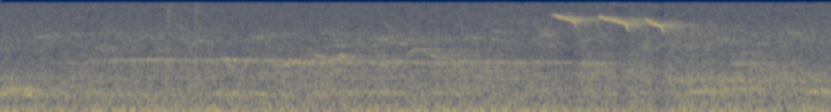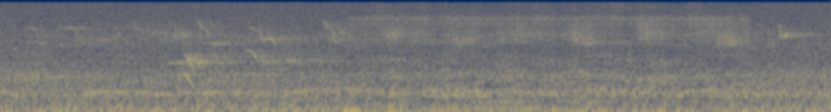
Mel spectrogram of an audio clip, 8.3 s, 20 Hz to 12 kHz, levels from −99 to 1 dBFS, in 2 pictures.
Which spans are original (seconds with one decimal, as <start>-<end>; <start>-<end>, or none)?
0.0-5.9; 7.9-8.3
